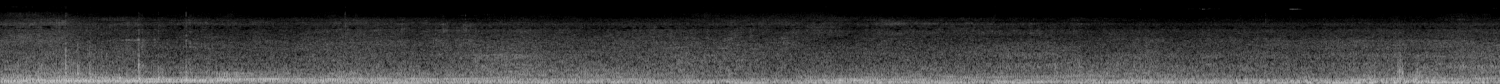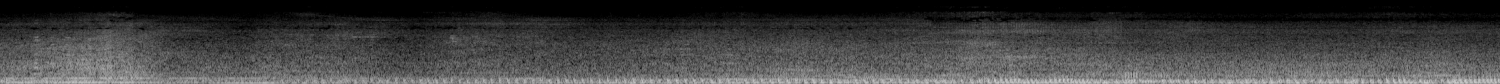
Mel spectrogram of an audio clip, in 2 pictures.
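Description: Steady roadside traffic: motorcycles and cars passing with engines running. A bus passes close about halfway through, a swelling rush that then falls away.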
